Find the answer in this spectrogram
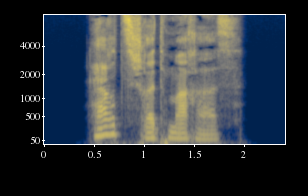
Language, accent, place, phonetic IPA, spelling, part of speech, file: German, Germany, Berlin, [ˈhɛʁt͡sʃʁɪtmaxɐs], Herzschrittmachers, noun, De-Herzschrittmachers.ogg
- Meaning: genitive singular of Herzschrittmacher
